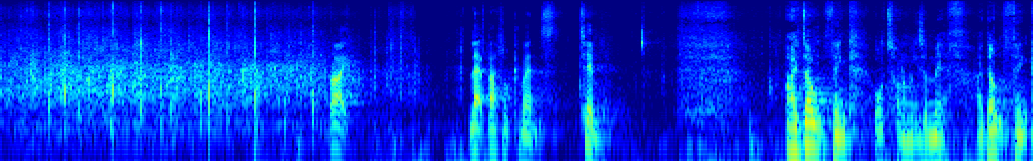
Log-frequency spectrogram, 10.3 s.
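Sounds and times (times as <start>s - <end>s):
audience applause welcoming a speaker to a debate: 0.0s - 3.7s
speech: 3.3s - 3.6s, 4.7s - 6.2s, 7.8s - 10.3s.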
